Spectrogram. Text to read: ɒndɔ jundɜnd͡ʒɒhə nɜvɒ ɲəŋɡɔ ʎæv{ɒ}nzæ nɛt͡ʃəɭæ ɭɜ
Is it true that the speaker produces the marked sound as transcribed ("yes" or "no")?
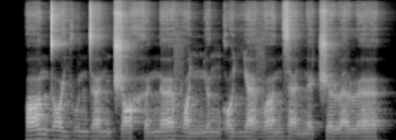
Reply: no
